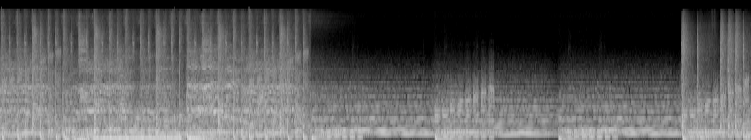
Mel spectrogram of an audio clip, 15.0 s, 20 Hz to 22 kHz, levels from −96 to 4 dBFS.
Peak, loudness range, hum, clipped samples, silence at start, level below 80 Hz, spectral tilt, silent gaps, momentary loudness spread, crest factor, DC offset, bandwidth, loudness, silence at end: -4 dBFS; 7 LU; none; under 0.1%; 0 s; -34 dBFS; -6 dB/octave; none; 9 LU; 16 dB; under 0.1%; 16 kHz; -22 LUFS; 0 s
